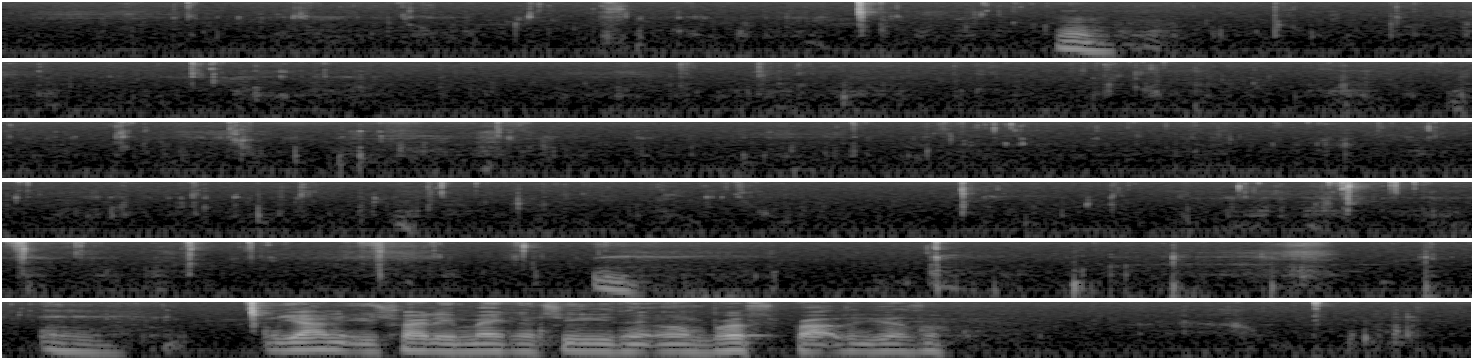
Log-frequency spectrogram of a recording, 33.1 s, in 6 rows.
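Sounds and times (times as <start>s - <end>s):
quiet chewing: 0.1s - 28.6s, 31.8s - 33.0s
wet mouth clicks and lip smacks: 21.4s - 24.2s.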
